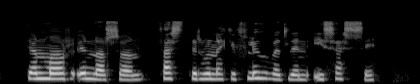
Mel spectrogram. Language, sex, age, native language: Icelandic, female, 16, Icelandic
